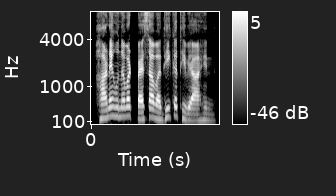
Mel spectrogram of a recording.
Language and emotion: Sindhi, neutral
